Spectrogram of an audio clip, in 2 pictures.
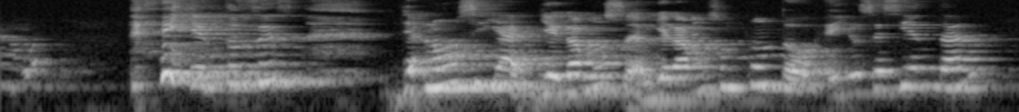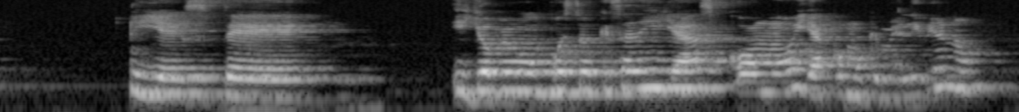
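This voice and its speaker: A woman's voice: sits high, measured pace, echoey room, rough recording. A young woman with a Mexico City Spanish accent hosting a podcast, telling a personal story in a rambling, slangy way full of fillers. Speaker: podcast host.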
